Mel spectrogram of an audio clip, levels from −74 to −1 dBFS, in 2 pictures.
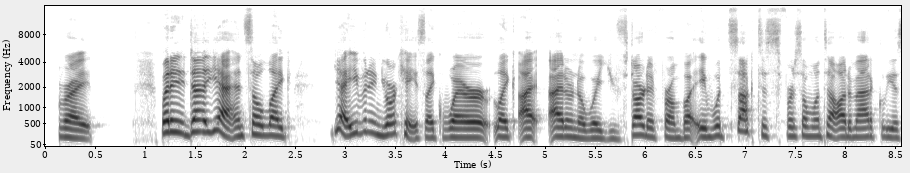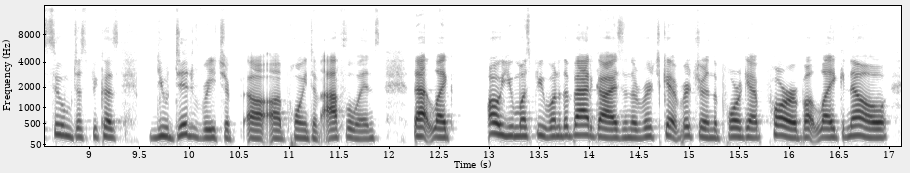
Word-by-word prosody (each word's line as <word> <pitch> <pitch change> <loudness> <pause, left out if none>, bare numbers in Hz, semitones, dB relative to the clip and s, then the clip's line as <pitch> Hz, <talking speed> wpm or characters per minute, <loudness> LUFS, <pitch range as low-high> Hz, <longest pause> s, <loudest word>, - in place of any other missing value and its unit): Right, 180 -4 +3 0.7
but 285 +1 +9
it 280 -5 +2
doe 300 0 +6
yeah, 295 - +5
and 205 +2 -2
so 235 +2 +1
like, 220 -3 0 0.4
yeah, 340 -9 +3
even 270 +7 -2
in 260 -5 -4
your 240 +3 +1
case, 250 -6 -4
like 180 0 -2
where, 180 -1 +4
like 190 -1 0
I 185 0 +4
I 200 - +5
don't 195 -1 -3
know 165 - -1
where 170 +1 -1
you 155 -1 -10
started 195 +3 +1
from, 175 -3 -2
but 180 - 0
it 190 - +1
would 215 0 -4
suck 310 -1 0
to 220 - -7
s 210 +1 -11
for 205 0 -6
someone 205 0 -4
to - - -2
automatically 190 0 0
assume 205 +5 -5
just 190 0 -10
because 190 -2 -3 0.4
you 200 0 -3
did 200 -2 -4
reach 175 -1 -4
a 170 - -5
p 160 - -33
a 165 -2 +2 0.2
a - - -5
point 170 0 -5
of 160 - -8
affluence, 170 -3 -3 0.3
that 205 -2 +4
like, 180 -1 +1 0.3
"Oh, 260 - +5
you 210 -3 -2
must 210 0 -2
be 220 -2 -6
one 200 +1 -3
of - - -7
the 210 - -3
bad 230 -1 +3
guys 175 -3 +3
and 180 - -7
the 175 - -2
rich 200 +2 -6
get 225 - -2
richer 210 -2 -5
and 175 -1 -3
the - - -6
poor 195 +3 -1
get 185 -1 -3
poorer.", 205 -6 +4
but 185 +1 -2
like, 185 0 -1
no, 190 -4 +2
190 Hz, 250 wpm, -23 LUFS, 180-215 Hz, 0.7 s, but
